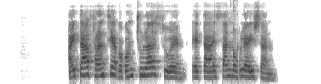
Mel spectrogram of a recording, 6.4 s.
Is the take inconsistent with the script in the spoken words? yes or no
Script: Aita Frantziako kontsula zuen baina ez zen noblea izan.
yes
